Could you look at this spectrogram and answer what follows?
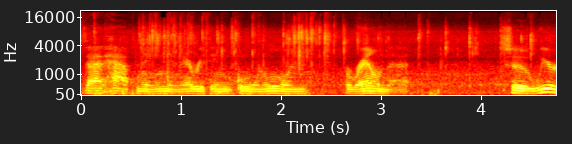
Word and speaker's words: Haute: it up online and a French woman said you pronounce h a u t e as o so I'm pronouncing it as o I figured she knew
